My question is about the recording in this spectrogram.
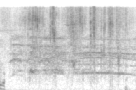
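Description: A rooster crowing once, fainter than the nearby voices: one long call that holds steady and dips slightly at the end.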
